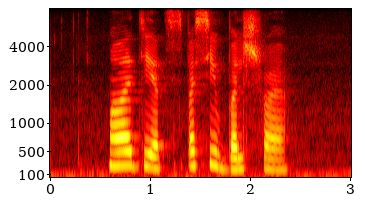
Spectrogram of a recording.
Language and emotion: Russian, positive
